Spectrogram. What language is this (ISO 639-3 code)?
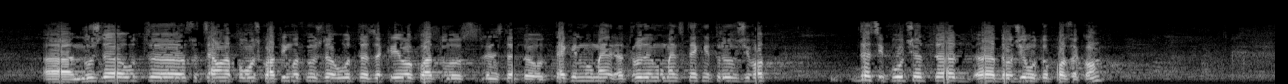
bul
